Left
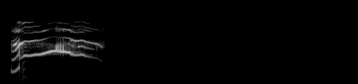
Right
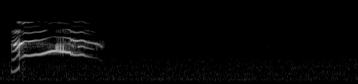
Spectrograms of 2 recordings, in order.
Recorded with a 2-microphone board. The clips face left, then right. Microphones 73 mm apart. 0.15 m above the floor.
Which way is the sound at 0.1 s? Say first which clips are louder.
Left 1 dB; 10° left (ahead or behind).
